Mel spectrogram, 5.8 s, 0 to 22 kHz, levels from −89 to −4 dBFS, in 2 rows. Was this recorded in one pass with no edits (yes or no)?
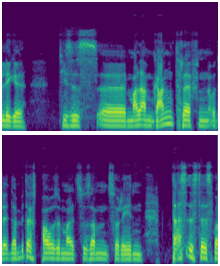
yes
